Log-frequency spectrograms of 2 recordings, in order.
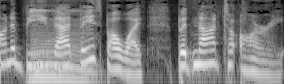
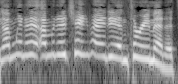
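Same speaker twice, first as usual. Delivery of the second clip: mock high, tearful, weepy sobbing; 8 semitones higher than usual. Retelling what a contestant said while crying: imitating someone crying. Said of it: "crying and going".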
